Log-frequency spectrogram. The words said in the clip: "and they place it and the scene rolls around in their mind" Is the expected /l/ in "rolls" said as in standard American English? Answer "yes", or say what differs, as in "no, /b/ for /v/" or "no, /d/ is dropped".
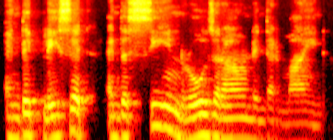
yes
